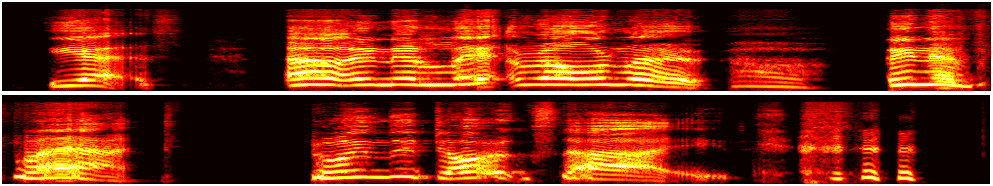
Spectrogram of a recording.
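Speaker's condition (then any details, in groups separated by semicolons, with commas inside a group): Cerebral palsy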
